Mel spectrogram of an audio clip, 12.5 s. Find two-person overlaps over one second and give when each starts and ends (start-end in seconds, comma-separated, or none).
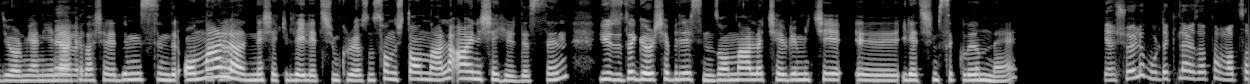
none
